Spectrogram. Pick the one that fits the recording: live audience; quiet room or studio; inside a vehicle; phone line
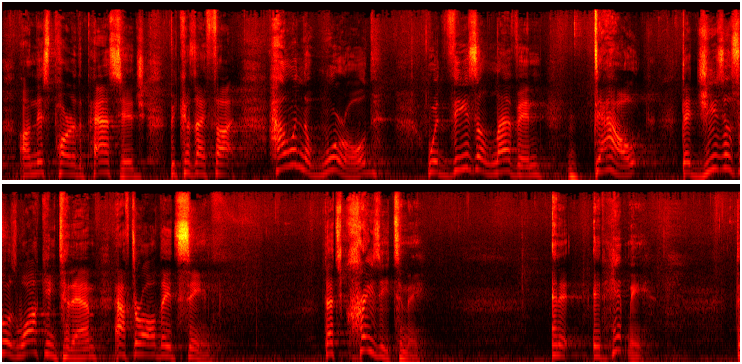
live audience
